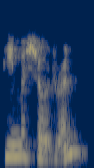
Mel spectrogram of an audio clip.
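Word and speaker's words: Pema Chödrön: You stumbled upon a quote by Pema Chodron. Is that how you say her name? Yes, it's Pima Chodron.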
